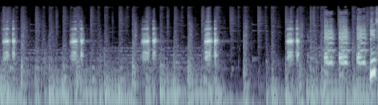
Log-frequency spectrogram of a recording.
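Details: Frogs give short, raspy croaks repeated about every second and a half, with a denser burst of croaking near the end.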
